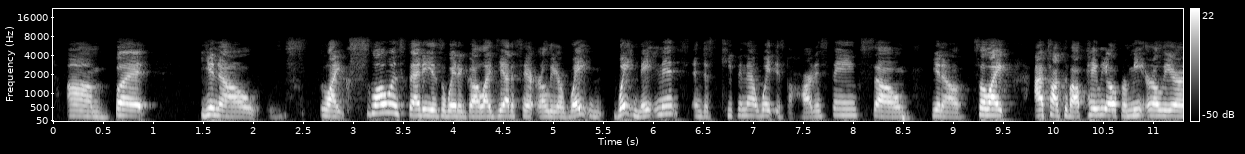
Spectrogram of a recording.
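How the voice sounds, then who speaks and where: A woman with an unremarkable speaking voice and an American accent talks at a fairly quick pace and medium pitch. Her pitch varies in an ordinary way, while her loudness swings widely. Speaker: personal trainer and fitness blogger. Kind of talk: casual chat.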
